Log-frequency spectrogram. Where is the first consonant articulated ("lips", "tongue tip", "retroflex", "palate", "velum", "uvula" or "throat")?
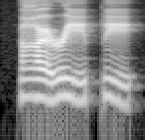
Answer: uvula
